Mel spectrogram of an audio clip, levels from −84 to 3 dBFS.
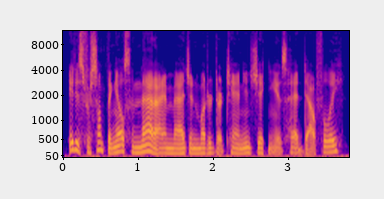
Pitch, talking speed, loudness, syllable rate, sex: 140 Hz, 235 wpm, -20 LUFS, 7.7 syllables/s, male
